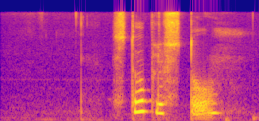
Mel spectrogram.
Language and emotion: Russian, sad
